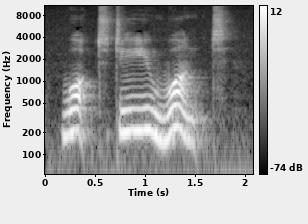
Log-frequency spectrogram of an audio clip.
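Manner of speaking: loud, slow, growling ogre voice. Narrator reading the ogre's question to Puss, growled. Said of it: "the ogre growled".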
